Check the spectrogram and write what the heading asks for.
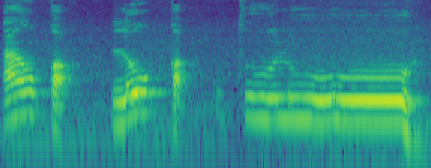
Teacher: Jadi harus dipantulkan, jangan jangan dialirkan, karena qaf ini sifatnya dipantul, apalagi ini sukun ya.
